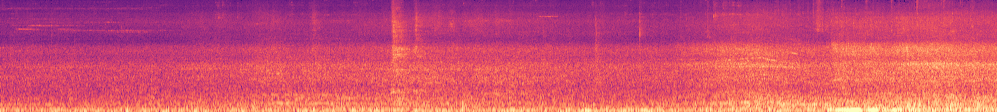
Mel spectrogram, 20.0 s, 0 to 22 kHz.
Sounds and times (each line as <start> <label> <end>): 13.6 Traffic Sound 19.9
